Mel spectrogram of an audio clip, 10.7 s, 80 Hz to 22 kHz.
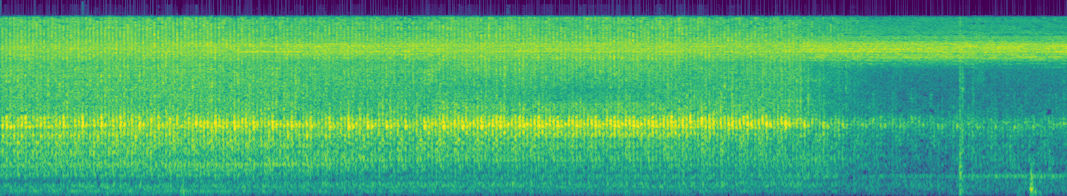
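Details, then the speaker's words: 1981 Mercedes W126 300SD, OM617.951 turbo diesel, restored with new piston rings and bearings, EGR vacuum blocked, new air filter, at idle: steady, even diesel clatter with no rattles, clanks or squeals; healthy engine. "there you go the engine sounds like it should there are no rattling sounds no clanking sounds no squealing it sounds like a very healthy om six one seven Mercedes engine"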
